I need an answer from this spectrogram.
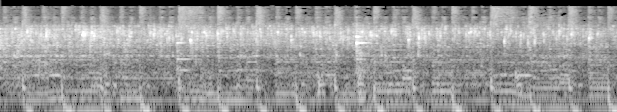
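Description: Sliced dry dates, coconut, pistachios and raisins sizzling in hot oil in a steel pot, stirred with a spatula that scrapes and clicks against the metal, with one sharper click about four and a half seconds in. Soft background music plays underneath.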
